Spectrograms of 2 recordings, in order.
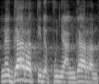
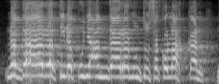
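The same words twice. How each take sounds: First: Said in the usual way. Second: High, loud rhetorical cry; full-voiced pulpit exclamation; impassioned preacher's shout. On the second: Real, not acted. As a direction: thunder it out to the whole hall. Preacher thunders, then repeats it calmly.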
